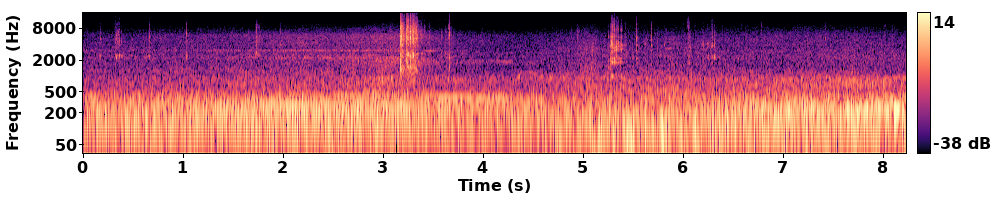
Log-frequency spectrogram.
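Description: Die-cast metal toy cars clinking against one another in a plastic basket, with a sharp clink about three seconds in and a second one about two seconds later, over a steady background hiss.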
